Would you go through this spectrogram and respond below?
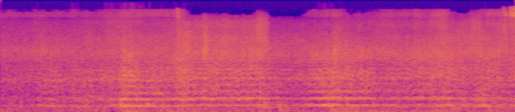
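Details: Natural bee buzzing, an even, low humming drone with gentle rises and falls in loudness over several seconds.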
